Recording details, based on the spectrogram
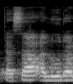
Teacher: تساءلون میں جو مد ہے اس مد کو مد متصل کہتے ہیں، اسے 3-4 الف کے برابر کھینچ کر پڑھیں گے. لونا یہاں پر واو مدہ ہے، ایک الف کے برابر کھینچ کر پڑھیں گے.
